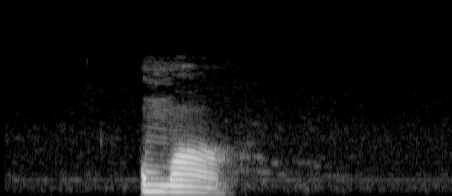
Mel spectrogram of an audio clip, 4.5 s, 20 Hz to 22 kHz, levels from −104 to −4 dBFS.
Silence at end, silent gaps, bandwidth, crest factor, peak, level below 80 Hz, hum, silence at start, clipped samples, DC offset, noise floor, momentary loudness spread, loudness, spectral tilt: 2.3 s; none; 5.8 kHz; 24 dB; -10 dBFS; -72 dBFS; none; 1.4 s; under 0.1%; under 0.1%; -82 dBFS; 10 LU; -27 LUFS; -12 dB/octave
